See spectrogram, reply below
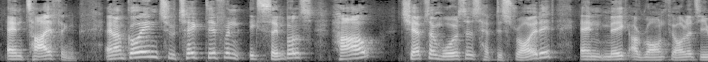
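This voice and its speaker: A man's voice: a little high, gravelly. A man from Denmark with a Danish accent, teaching a religious lesson earnestly and repeating phrases for emphasis.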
